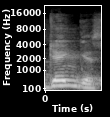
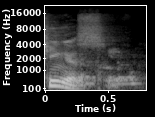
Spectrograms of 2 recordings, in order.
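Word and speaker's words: Chinggis: Direct lineage to Chingis Khan. Yeah. It's not pronounced Genis. It's pronounced Chingis, is it?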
